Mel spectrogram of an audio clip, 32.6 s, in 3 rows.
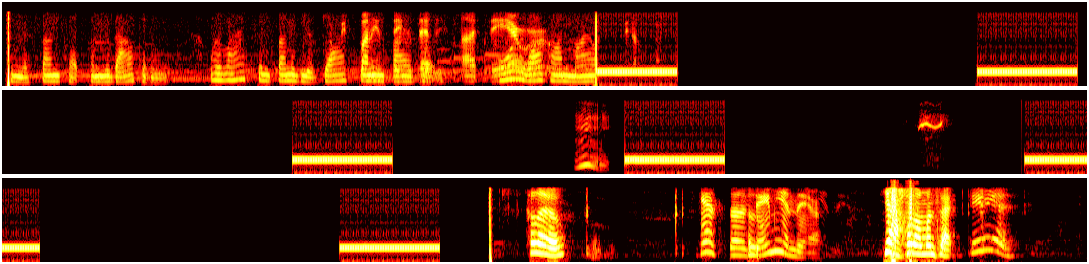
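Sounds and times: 
speech: 0.2 - 6.2, 27.0 - 27.4, 29.0 - 31.9
telephone ring tone: 3.5 - 6.8, 9.8 - 10.8, 13.8 - 14.8, 17.1 - 18.1, 21.1 - 22.1, 25.1 - 26.1.

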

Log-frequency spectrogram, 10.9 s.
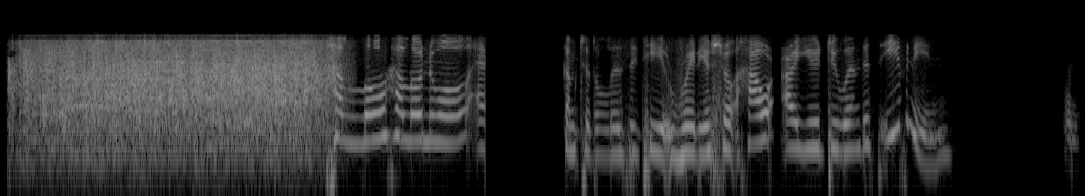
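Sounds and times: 
applause: 0.0 - 3.6
speech: 3.7 - 4.9, 5.6 - 9.6, 10.6 - 10.8.

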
